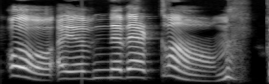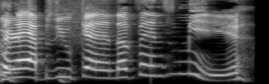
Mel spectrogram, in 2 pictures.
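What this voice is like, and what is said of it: Bad put-on French accent. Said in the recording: “doing like a bad French accent... what is this voice?”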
